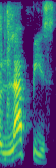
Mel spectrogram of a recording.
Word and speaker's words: lápiz: No puede ser aguda porque resulta que el acento no está en pis, está en la. Yo digo lápiz.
